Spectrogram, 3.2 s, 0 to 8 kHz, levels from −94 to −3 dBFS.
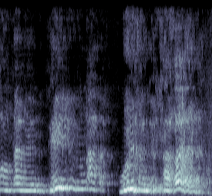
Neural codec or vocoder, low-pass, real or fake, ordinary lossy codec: codec, 16 kHz, 16 kbps, FunCodec, trained on LibriTTS, 50 frames a second; none; fake; none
